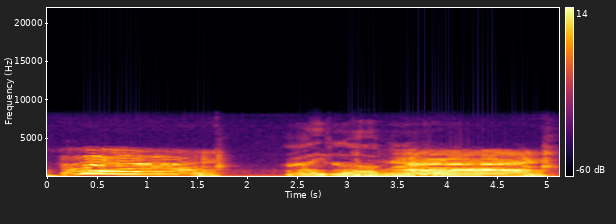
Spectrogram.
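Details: Two-year-old Siberian Husky howling and 'talking': long, smooth, harmonic vocal notes that slide up and down, in three drawn-out phrases with a short pause after the first, ending in a wavering, sustained moan.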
